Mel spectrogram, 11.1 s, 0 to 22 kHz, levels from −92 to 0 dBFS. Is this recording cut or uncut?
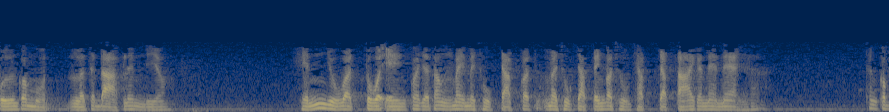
cut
